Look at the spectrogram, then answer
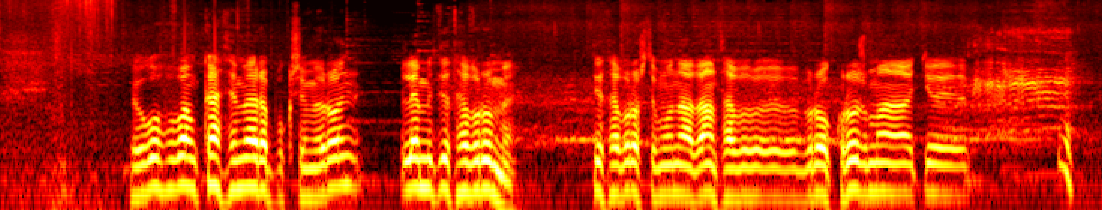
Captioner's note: speaking in foreign language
